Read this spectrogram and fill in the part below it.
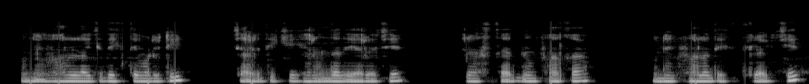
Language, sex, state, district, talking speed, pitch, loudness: Bengali, male, West Bengal, Purulia, 120 wpm, 145 Hz, -27 LUFS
